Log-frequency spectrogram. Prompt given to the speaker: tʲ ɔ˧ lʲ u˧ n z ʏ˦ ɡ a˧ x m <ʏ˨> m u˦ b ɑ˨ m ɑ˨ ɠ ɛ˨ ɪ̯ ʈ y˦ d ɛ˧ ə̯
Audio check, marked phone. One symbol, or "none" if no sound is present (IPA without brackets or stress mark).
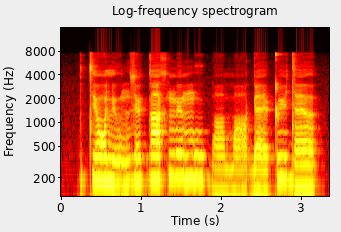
ʏ˧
